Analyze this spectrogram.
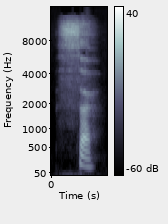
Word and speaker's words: ث: Le son du th, c'est le fameux the. Pour le produire, il faut juste placer le bout de la langue entre les dents et souffler doucement.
